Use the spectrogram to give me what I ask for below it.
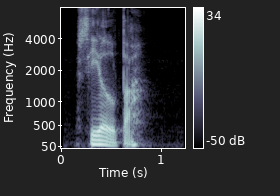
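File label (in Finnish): "Silta", Finnish; OTAVA KONSERNI; aantamisohjeet suomeksi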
